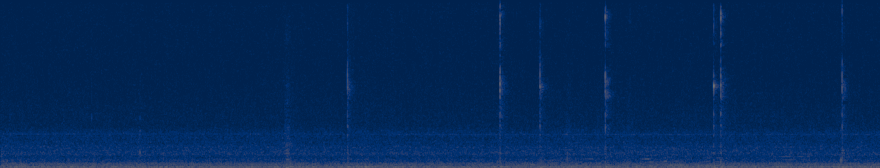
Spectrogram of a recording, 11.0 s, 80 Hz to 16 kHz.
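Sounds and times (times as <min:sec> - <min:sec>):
computer mouse clicks: 0:04.3 - 0:04.5, 0:06.2 - 0:06.9, 0:07.5 - 0:07.7, 0:08.9 - 0:09.2, 0:10.4 - 0:10.7.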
